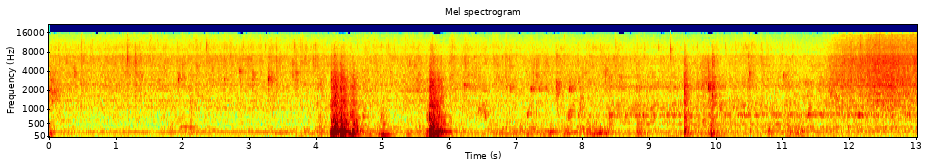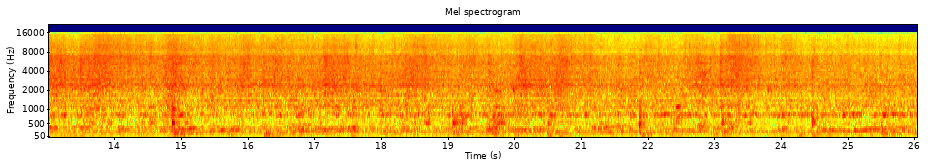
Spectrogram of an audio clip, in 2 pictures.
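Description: Chopped onion and garlic frying in a hot sauté pan: a steady sizzle that starts about halfway through as the food goes in. Before that, two sharp knocks, the loudest sounds here.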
